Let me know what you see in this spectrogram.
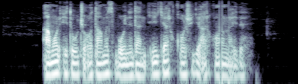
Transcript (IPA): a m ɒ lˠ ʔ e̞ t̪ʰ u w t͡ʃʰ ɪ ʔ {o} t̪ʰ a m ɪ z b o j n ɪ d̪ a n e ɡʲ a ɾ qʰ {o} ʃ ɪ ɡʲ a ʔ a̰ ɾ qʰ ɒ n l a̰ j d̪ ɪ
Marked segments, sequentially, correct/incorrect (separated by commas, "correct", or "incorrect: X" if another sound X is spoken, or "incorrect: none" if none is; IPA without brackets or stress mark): incorrect: ɒ, incorrect: ɒ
